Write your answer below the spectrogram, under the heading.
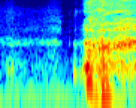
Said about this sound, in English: I apologize for my coughing.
